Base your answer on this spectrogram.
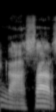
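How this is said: The word begins with an ng sound. The speaker calls it wrong. "Asalnya kan ngasar"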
